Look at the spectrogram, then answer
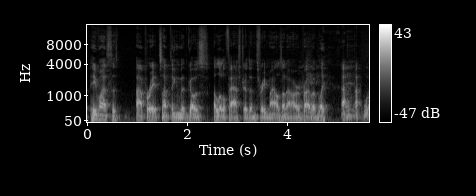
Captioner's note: laughs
